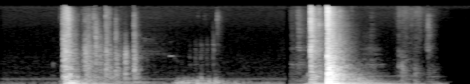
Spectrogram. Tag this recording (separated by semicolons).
wooden; door; close; opening; doors; wood; closing; open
